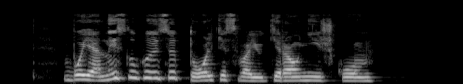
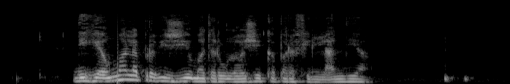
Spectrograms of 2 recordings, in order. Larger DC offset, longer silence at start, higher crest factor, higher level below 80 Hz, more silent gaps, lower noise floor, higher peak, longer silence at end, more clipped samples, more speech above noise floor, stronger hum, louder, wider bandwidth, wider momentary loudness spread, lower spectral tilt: neither; about the same, 0.65 s vs 0.75 s; about the same, 16 dB vs 16 dB; second, -78 dBFS vs -70 dBFS; neither; first, -81 dBFS vs -73 dBFS; first, -6 dBFS vs -14 dBFS; first, 0.9 s vs 0.45 s; neither; first, 59 dB vs 45 dB; neither; first, -22 LUFS vs -28 LUFS; about the same, 11.5 kHz vs 11.5 kHz; second, 7 LU vs 20 LU; about the same, -5 dB/octave vs -6 dB/octave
